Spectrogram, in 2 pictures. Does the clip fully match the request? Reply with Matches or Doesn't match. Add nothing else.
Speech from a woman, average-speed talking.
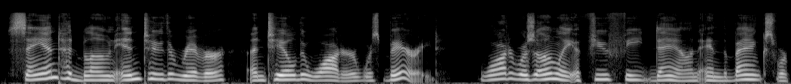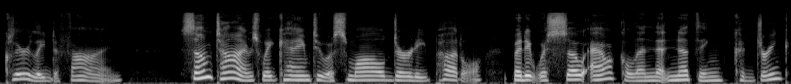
Matches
